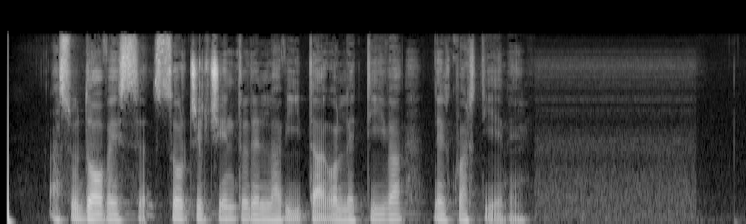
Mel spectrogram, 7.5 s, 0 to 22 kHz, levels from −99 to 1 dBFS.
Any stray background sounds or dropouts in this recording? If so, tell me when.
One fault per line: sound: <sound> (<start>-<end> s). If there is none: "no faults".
no faults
